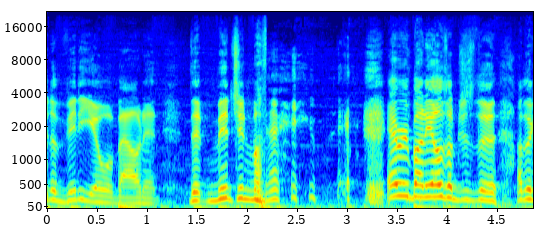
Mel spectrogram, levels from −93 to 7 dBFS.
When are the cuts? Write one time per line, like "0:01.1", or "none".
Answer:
0:02.2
